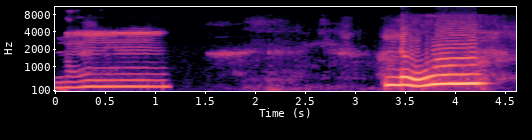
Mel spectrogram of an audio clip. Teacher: the noon has two dhammas. So you make a nasal sound and then you prolong it for 2 seconds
